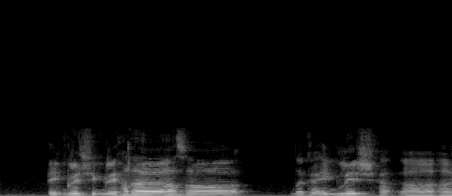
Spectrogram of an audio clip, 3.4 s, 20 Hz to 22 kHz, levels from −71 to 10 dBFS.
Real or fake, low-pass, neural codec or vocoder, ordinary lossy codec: real; none; none; none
